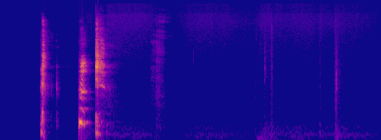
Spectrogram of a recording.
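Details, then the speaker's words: Lingering residual cough in a person recovering from recent illness, energy back and feeling better: a few short, dry cough bursts in quick succession, then quiet. "As you can hear, I still have like this little cough. My energy's back and I'm feeling good."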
